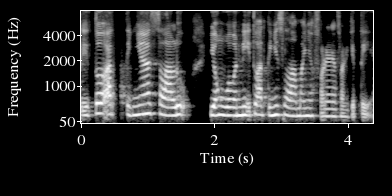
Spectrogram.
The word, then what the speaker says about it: 영원히: Yongwoni, betul. H-nya sedikit ya dibacanya.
